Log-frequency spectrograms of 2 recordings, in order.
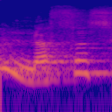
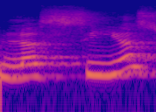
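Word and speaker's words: luscious: इसके सारे सिलेबल्स को ब्रेक नहीं करते हैं। ज्यादातर लसस ही बोला जाता है। बट लसियस बोल सकते हैं। तो इतना खींचना नहीं है।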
